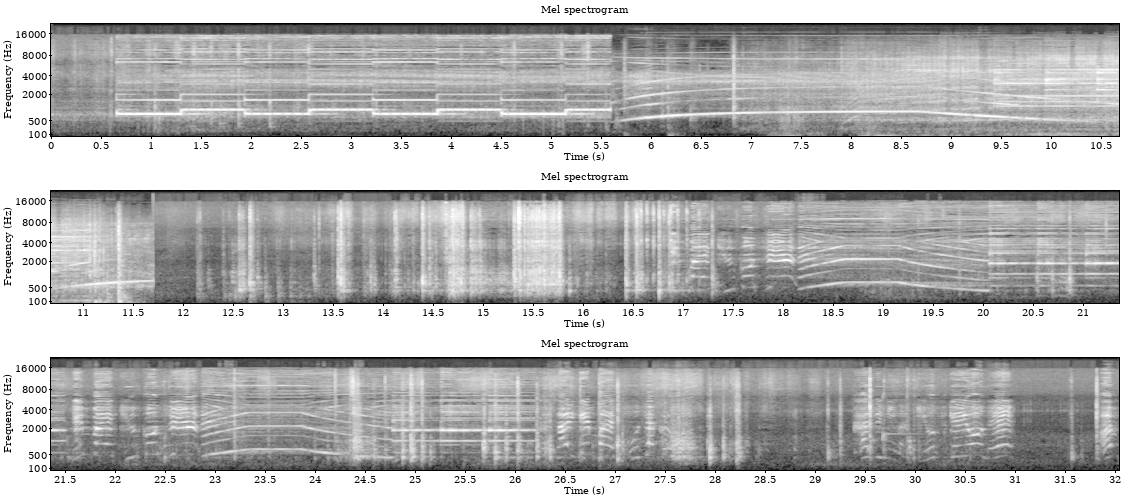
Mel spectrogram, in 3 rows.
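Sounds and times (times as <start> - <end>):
electronic toy siren: 0.7 - 11.7, 18.2 - 21.5, 22.9 - 26.2.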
